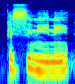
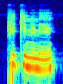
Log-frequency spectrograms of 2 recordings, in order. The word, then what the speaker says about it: Piccinini: Okay, so in 2016, Australian researchers and sculptors Patricia Piscinini, Piscinini, right? Patricia Piscinini, Piscinini, right? Patricia Piccinini, one of them name them.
